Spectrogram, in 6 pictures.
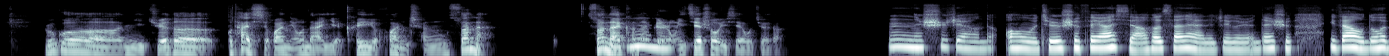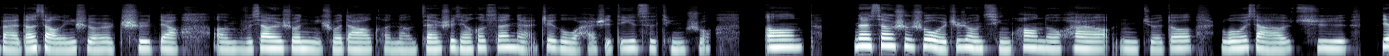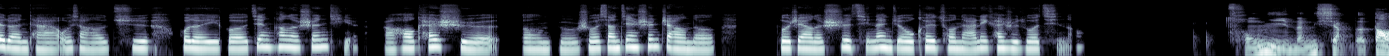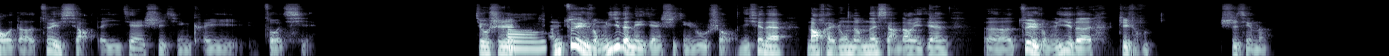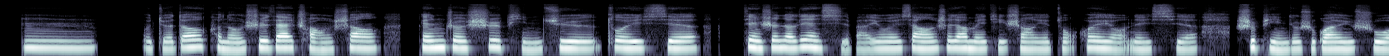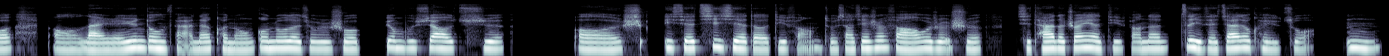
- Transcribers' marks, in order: other background noise; laughing while speaking: "非常喜欢"; laughing while speaking: "这种"
- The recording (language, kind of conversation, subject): Chinese, advice, 为什么我晚上睡前总是忍不住吃零食，结果影响睡眠？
